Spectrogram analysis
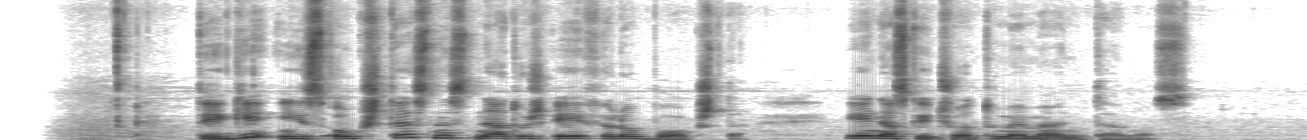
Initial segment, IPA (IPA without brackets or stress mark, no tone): t̪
